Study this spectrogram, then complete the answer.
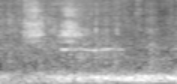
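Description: Racing pigeons cooing close by in a low, steady throaty burble that fills the whole brief moment.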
